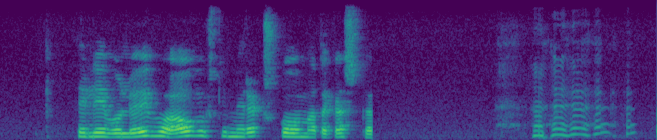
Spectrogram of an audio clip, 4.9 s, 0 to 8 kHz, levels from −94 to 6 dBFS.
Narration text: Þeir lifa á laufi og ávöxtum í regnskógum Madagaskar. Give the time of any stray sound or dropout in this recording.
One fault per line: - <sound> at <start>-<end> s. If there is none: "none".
- laugh at 3.7-4.8 s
